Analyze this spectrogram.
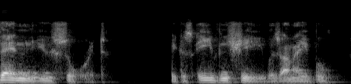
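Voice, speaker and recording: Fairly slow speech with vocal fry and ordinary pitch variation. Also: man. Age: 80s+. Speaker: local councillor. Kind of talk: memorial tribute speech. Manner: formal.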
